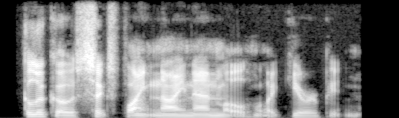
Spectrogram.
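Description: In dry, close sound with no echo, a man with a plain, everyday voice speaks at a moderate pace and a fairly low pitch. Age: 40s. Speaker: longevity and biomarker industry expert. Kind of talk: interview about personal story.

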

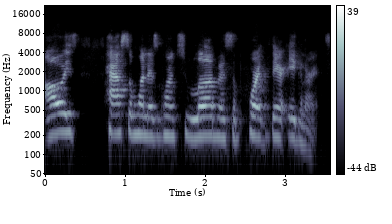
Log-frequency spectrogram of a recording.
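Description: With an American accent and a normal speaking voice, a woman talks at a medium pitch with ordinary pitch variation. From Chicago. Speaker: craft beer advocate and influencer. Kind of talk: casual chat.

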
